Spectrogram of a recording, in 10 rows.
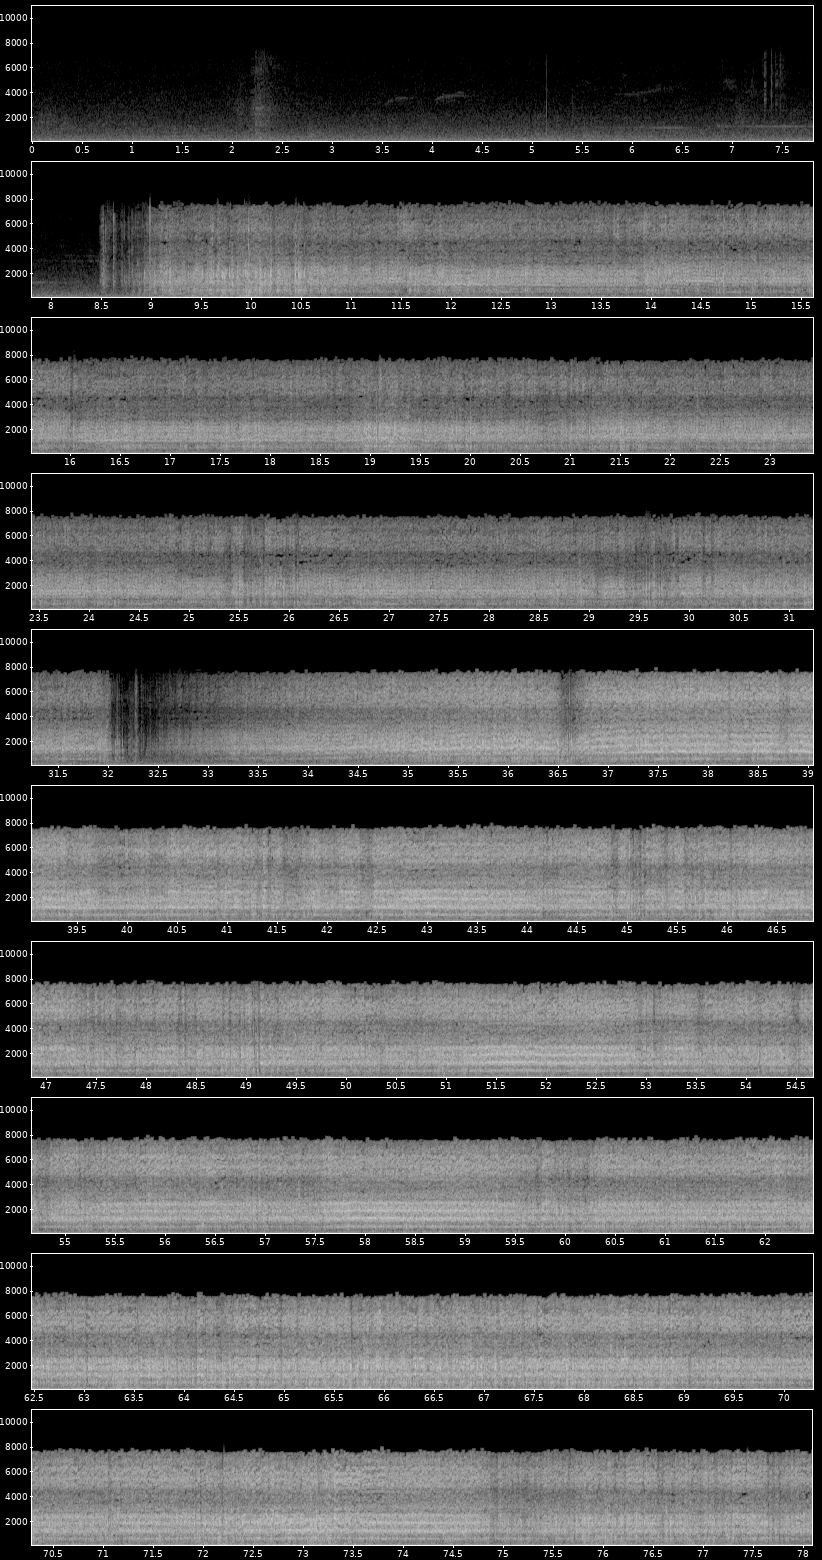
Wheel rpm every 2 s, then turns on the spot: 0, 0, 0, 0, 20, 70, 70, 70, 70, 70, 70, 70, 70, 70, 70, 20, 0, 0, 90, 160, 160, 160, 160, 160, 160, 160, 160, 160, 160, 160, 160, 160, 160, 160, 160, 160, 170, 160, 160.
none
